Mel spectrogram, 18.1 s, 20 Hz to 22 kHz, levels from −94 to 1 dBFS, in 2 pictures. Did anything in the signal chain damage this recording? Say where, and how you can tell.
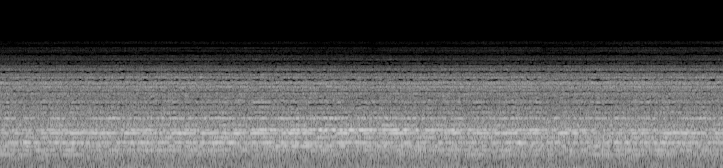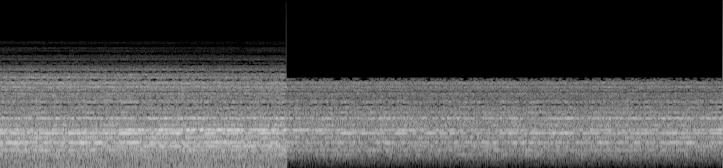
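Yes. From 12.62 s the sound abruptly dulls, loses everything above 3.8 kHz, drops about 5 dB and gains new noise: likely the input switched to a poorer device.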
